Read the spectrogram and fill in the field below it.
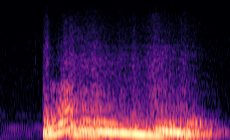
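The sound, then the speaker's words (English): A car engine suddenly roars to life and revs hard and loud, its pitch jumping up quickly and then slowly winding back down over a couple of seconds. “Wow, nice car, huh?”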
